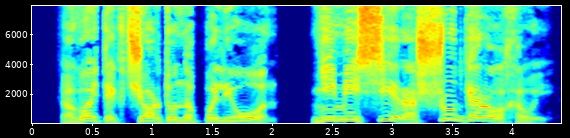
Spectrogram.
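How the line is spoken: Shouting. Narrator (Russian): закричал он

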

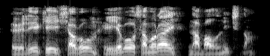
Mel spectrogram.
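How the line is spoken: Reluctant mumble. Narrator (Russian): неохотно пробурчал Сухимота Квазимота

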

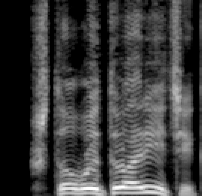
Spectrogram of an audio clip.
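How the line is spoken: Goalkeeper shouting. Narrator (Russian): крикнул защитником вратарь

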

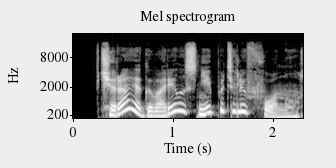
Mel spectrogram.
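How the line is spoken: Dry reply. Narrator (Russian): сухо ответила

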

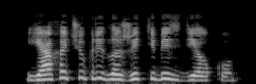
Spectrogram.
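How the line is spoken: Plain. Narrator (Russian): ответил он

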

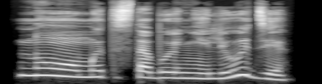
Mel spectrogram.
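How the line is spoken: Laughing. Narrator (Russian): Она засмеялась

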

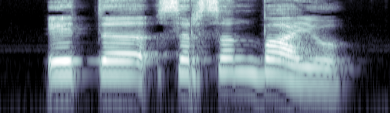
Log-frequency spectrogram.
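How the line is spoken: Timid prompting. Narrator (Russian): робко подсказал ему Абрам

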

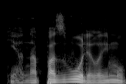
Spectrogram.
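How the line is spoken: Muttering. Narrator (Russian): бормотал

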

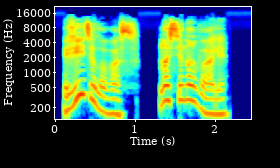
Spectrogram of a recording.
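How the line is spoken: Cheerful. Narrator (Russian): весело сказала Линд

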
